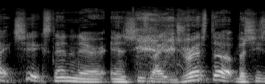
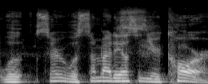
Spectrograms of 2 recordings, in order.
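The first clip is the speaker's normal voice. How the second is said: usual speaking voice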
